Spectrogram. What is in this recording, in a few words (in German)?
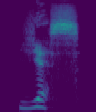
"jess", nordische jungennamen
